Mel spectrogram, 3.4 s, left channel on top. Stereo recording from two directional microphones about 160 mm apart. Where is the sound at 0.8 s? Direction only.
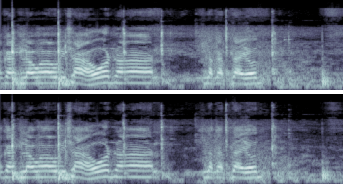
35° right (ahead or behind).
